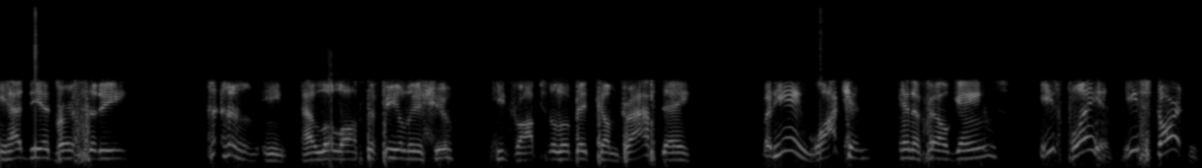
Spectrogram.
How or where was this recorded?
phone line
